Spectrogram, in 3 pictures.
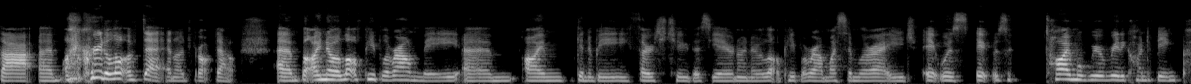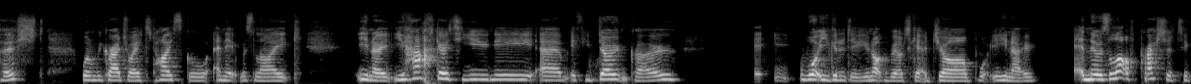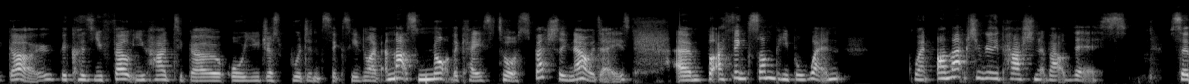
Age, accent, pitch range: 20-39, British, 180-230 Hz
